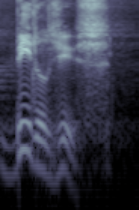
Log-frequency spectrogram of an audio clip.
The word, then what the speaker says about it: Betelgeuse: One of them, uh, it doesn't look like it, but they actually pronounce it Beetlejuice. That makes it easy to pronounce.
